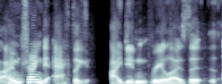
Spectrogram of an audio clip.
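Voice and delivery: ordinary talk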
